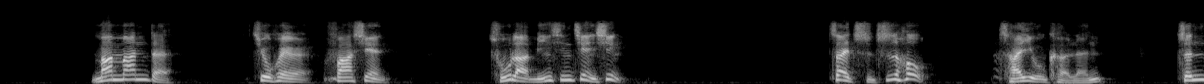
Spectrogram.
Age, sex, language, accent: 50-69, male, Chinese, native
